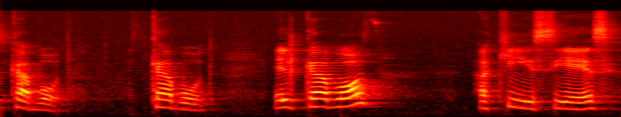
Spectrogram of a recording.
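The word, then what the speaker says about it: כבוד: encontrar así Gloria y en hebreo la pronunciación es lo que nos importa que es kabot el kabot aquí si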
